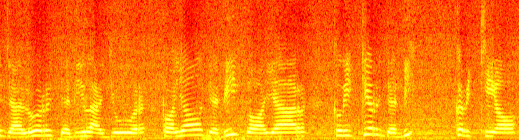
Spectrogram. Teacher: Metatesis adalah perubahan urutan bunyi ponemis pada suatu kata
